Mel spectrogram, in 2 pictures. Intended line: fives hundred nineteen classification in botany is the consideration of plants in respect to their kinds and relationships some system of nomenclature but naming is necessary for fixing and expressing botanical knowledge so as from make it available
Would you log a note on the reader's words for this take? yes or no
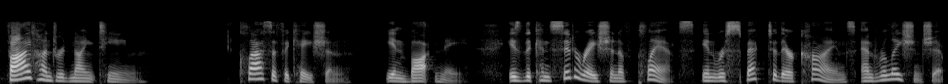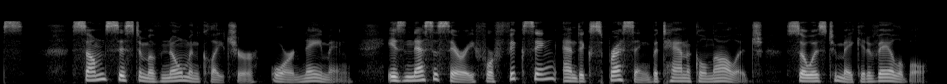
yes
